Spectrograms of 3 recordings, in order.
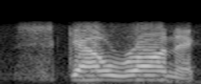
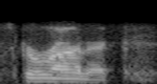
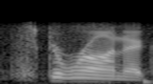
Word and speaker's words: Skowronek: His name is Scaronic. I think last time you were here you complimented me that I got the pronunciation right. Do I have that right? Close. It's scironic. Skironic.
